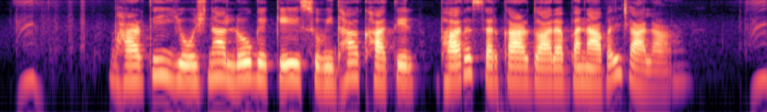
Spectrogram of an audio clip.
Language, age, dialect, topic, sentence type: Bhojpuri, 25-30, Western, banking, statement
